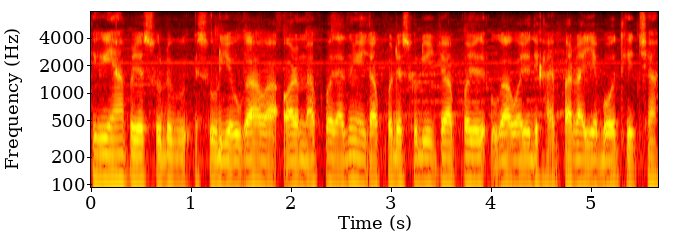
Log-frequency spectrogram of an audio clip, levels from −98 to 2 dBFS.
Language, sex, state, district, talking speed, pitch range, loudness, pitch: Hindi, male, Bihar, Araria, 295 wpm, 95-100 Hz, -29 LUFS, 95 Hz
